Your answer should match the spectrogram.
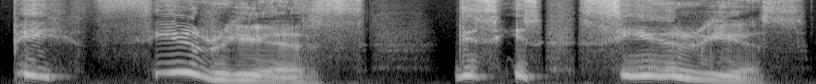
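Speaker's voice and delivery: high, slow, pleading woman's voice; woman pleading with her lover, tearful and slow; sobbing plea. Acted. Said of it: "Sobbing, she pulled herself free".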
